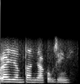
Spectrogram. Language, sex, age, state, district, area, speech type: Manipuri, female, 18-30, Manipur, Senapati, rural, conversation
